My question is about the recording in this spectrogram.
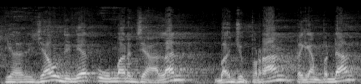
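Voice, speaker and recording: Animated male preacher in an echoing hall. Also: medium pitch, moderate pace. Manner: animated, colloquial, with rising emphasis. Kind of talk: storytelling sermon. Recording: echoey hall, faint noise.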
